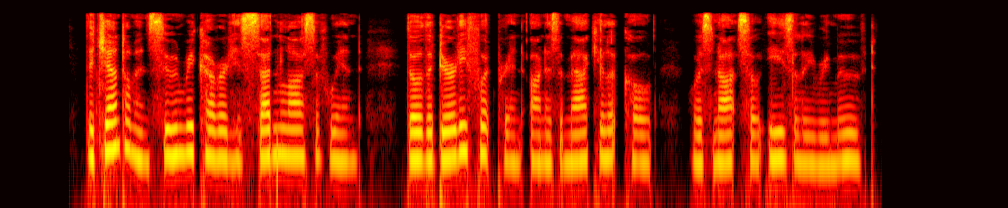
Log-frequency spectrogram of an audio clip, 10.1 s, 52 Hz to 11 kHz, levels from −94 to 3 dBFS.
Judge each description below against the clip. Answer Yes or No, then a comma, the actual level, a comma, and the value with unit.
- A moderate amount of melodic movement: No, narrow, 2.1 semitones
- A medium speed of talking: No, slow, 130 wpm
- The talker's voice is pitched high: No, medium, 180 Hz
